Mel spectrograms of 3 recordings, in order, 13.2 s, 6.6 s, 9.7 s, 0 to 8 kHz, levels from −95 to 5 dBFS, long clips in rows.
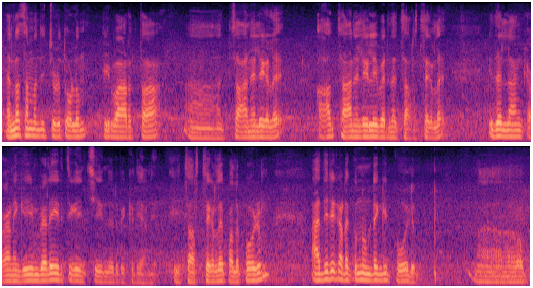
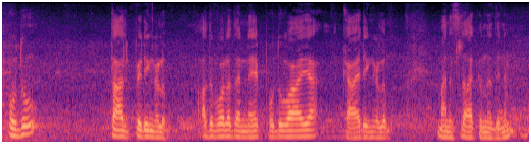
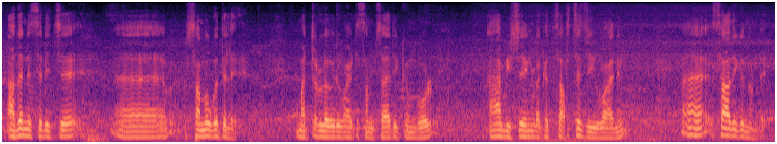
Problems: background sounds at intervals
